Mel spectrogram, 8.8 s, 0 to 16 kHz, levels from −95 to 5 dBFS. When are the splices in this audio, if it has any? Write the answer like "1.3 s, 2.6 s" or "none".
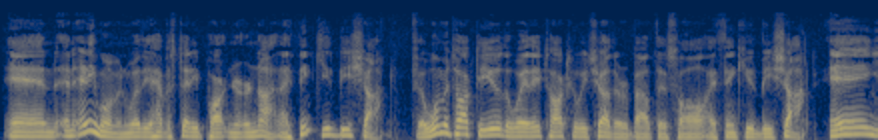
4.1 s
